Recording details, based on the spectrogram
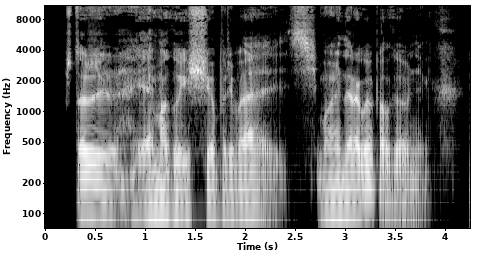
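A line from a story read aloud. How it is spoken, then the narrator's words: Lazy, through clenched teeth. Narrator (Russian): лениво процедил он сквозь зубы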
